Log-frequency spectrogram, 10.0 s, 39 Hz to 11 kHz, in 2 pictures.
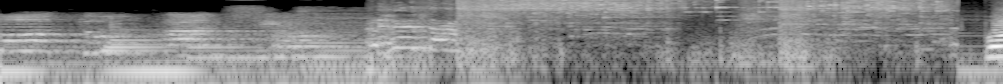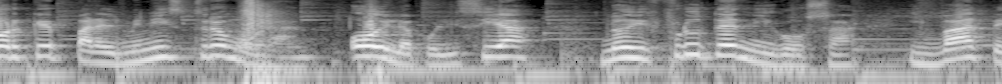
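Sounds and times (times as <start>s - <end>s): glass shattering: 1.9s - 4.8s.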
